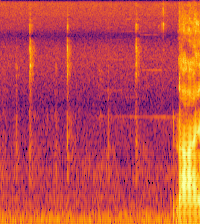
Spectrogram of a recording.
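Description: Faint, irregular light clicks and taps from a stylus on a drawing tablet as an equation is handwritten, over a low steady hum. A voice says 'nine' near the end.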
